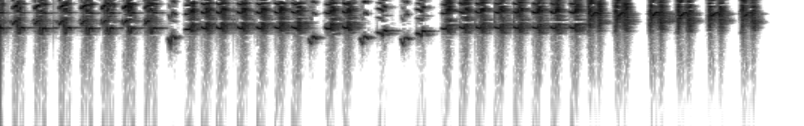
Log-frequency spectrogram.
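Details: Black-winged starling in a loud master training recording, giving a rapid, steady chatter of harsh, buzzy notes, several per second, broken by short falling whistles, then slowing at the end.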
